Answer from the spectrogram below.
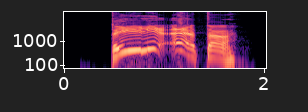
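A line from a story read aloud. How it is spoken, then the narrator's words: Booming growl from the sky. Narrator (Russian): зарычал в небе голосище Панченги Мулити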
